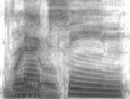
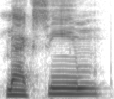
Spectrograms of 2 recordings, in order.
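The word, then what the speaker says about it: Maxime: No, it's Maxine. Maxim, that's how you pronounce.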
